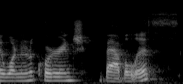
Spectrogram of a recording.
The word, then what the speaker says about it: BaByliss: and a quarter inch babulus I know it looks like babyless but it's pronounced BaByliss um I am going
